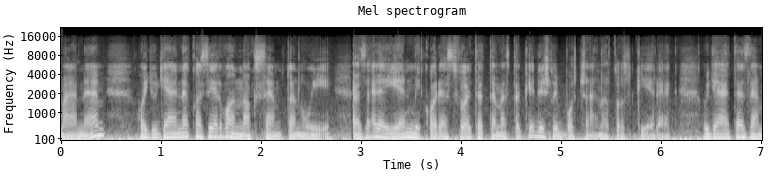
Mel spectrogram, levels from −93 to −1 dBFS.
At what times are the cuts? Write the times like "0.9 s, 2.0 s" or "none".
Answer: 2.9 s, 4.9 s

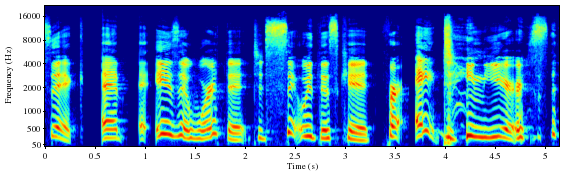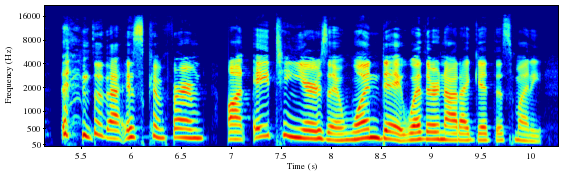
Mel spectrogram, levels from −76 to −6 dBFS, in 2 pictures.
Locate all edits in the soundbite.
1.1 s, 2.2 s, 5.6 s

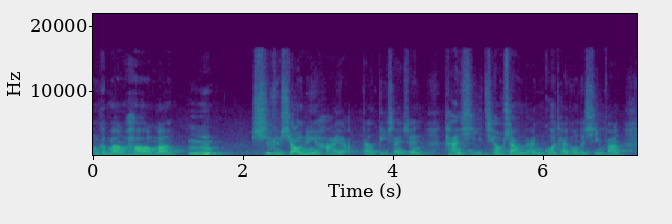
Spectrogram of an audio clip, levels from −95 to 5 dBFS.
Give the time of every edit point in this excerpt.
none

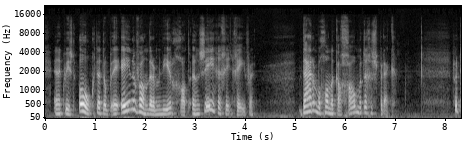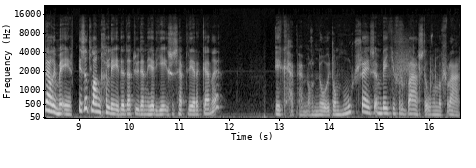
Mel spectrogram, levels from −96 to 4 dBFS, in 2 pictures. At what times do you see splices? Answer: 8.8 s

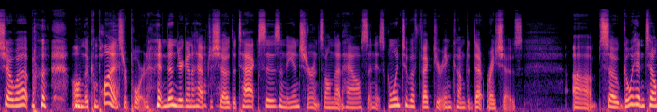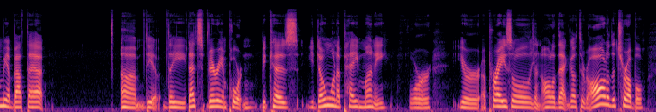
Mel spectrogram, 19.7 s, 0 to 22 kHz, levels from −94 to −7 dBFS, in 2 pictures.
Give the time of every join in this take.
12.6 s, 17.8 s

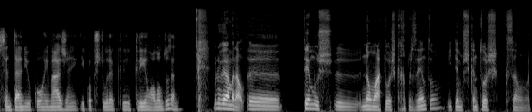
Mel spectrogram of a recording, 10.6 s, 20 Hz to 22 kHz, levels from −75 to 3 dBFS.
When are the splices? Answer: none

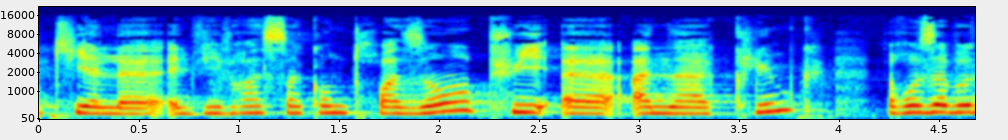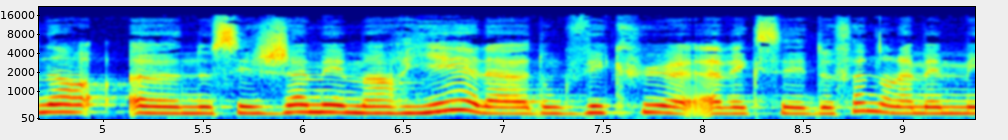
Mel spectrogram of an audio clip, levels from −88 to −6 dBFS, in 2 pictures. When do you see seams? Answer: none

